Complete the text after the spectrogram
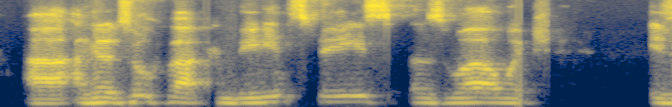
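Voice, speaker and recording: A man talks at a fairly quick pace in an English accent, his pitch medium and his intonation flat and monotone. The sound is dry and close, with no echo. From England. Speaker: payments compliance executive. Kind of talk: educational webinar presentation. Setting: online call.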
